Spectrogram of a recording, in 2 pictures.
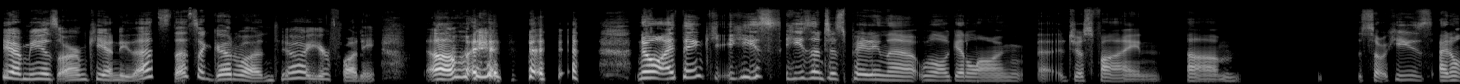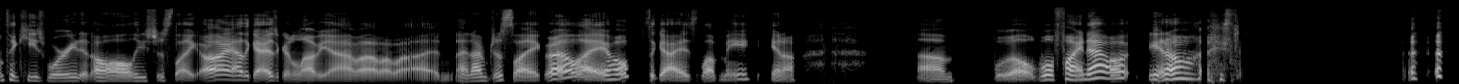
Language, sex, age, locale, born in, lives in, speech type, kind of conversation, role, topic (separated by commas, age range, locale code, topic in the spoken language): English, female, 50-54, en-US, United States, United States, conversation, advice, user, How can I feel more confident when meeting my partner's friends?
